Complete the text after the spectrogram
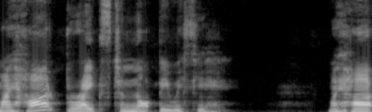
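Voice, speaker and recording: A woman with an Australian accent speaks very slowly at a medium pitch. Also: dry, close sound with no echo. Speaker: spiritual business coach and podcast host. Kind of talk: solo podcast monologue.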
